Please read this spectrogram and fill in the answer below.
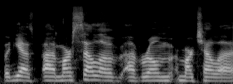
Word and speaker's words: Marcella: But yes, Marcella of Rome, Marcella actually is how you pronounce it.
